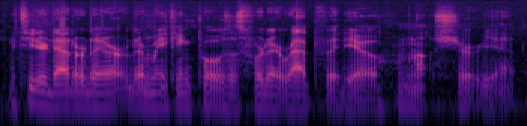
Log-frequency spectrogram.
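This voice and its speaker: Gravelly, low-voiced Flemish man livestreaming outdoors. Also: monotone, brisk. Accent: Belgian Dutch (Flemish). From Belgium. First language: Dutch. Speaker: live streamer, drone pilot. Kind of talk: casual livestream chat and commentary. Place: outdoors on a riverbank. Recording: faint outdoor background noise.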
